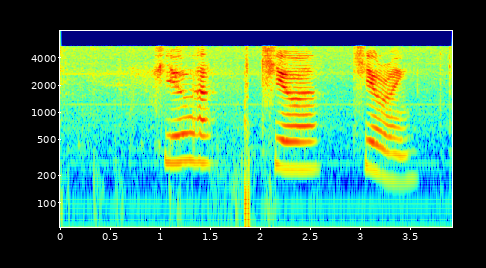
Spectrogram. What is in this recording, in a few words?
"fewer", NZ English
